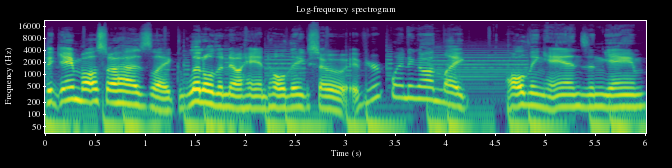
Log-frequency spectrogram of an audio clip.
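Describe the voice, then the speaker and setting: A man's voice with music in the background. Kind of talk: casual gaming commentary video narration.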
